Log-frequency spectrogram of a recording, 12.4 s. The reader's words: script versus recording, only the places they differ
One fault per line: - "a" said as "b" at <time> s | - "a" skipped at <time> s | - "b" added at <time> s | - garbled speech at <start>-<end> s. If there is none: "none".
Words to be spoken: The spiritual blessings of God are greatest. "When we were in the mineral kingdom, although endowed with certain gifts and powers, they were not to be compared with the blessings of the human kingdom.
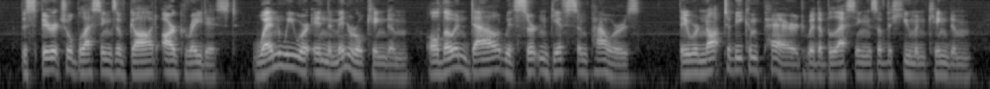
none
